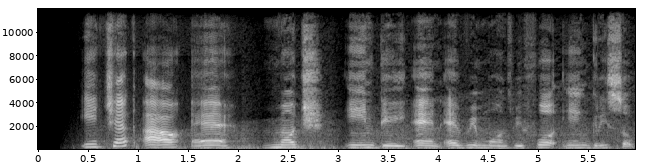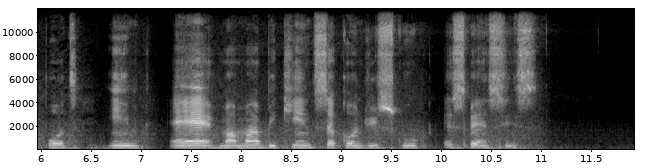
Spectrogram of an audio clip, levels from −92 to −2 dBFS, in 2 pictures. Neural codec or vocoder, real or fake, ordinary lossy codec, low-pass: none; real; none; none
